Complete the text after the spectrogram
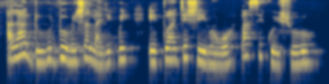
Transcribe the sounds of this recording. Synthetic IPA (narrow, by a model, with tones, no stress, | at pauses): a̰˧la˦du˨˦u˦ɡ͡be˦o˧mĩ˧ʃa˦˨la˨ji˨˦k͡pe˦ | e˨to˨˦a˧d͡ʒe˦ʃe˧i˨ɾ̃ã˨wɔ˨˦la˦si˦˨ko˨i˨ʃo˨˦ɾo˧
